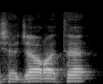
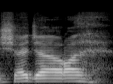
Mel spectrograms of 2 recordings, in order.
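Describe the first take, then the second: First: The word ends with a t and a vowel. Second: The word ends with a soft h sound. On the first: The speaker calls it wrong. "You don't say shajarata" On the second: The speaker calls it right. "then you stop on shajarah"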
